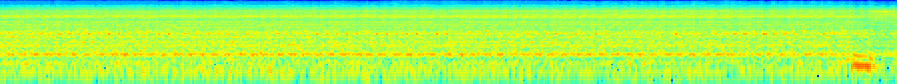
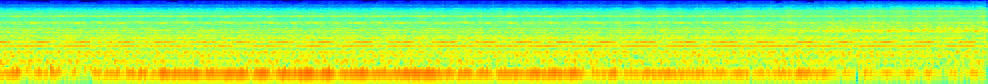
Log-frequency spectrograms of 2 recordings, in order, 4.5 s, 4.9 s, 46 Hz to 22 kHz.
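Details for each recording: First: Lathe turning heat-treated CrMo 4140 steel at the highest speed used, after a rough finish at 440 RPM: steady, even cutting hiss with a constant ring and no chatter or squeal. Chips and finish much improved, like aluminum; normal cutting. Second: Lathe facing hardened and tempered 4140 chrome-moly steel at slow spindle speed, 0.025 depth of cut; steady hum with harsh gritty hiss, finish not great, higher RPM to follow; poor surface finish from low cutting speed.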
